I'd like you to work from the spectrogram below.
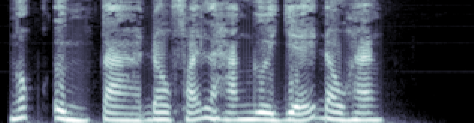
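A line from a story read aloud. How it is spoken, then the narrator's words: Bald old man, harsh voice. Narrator (Vietnamese): Lão đầu hói gằn giọng nói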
